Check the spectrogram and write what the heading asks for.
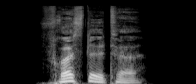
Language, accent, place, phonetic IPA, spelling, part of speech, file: German, Germany, Berlin, [ˈfʁœstl̩tə], fröstelte, verb, De-fröstelte.ogg
- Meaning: inflection of frösteln: 1. first/third-person singular preterite 2. first/third-person singular subjunctive II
